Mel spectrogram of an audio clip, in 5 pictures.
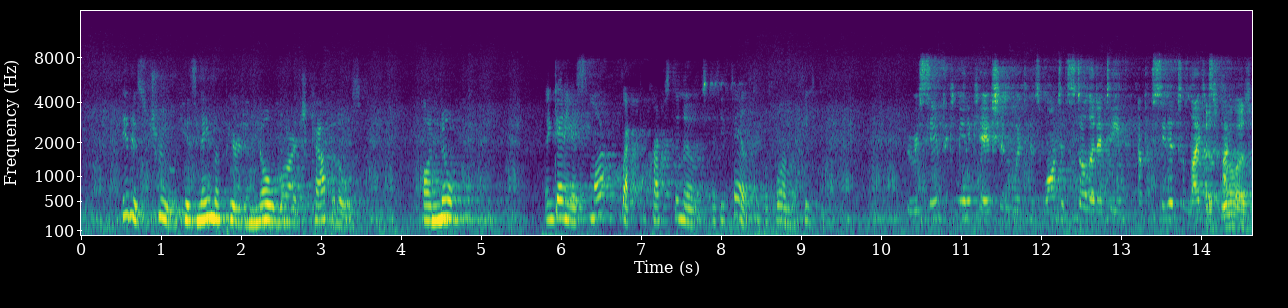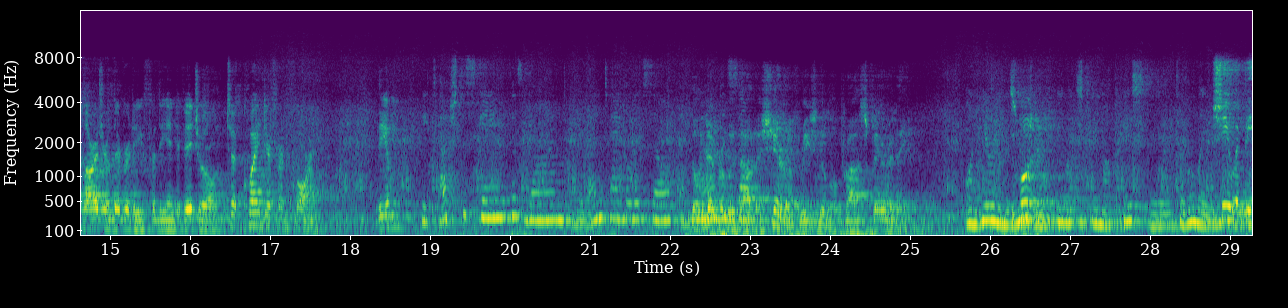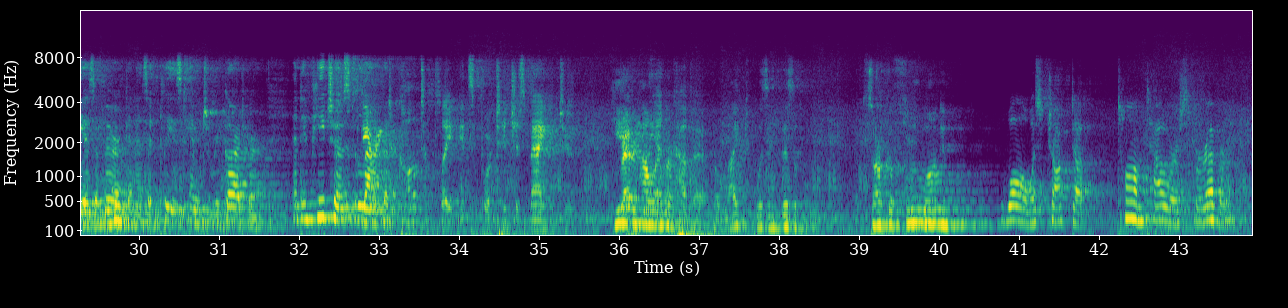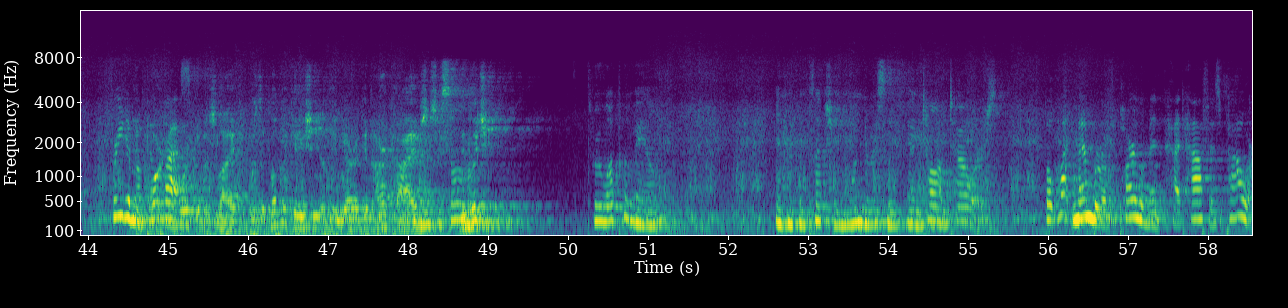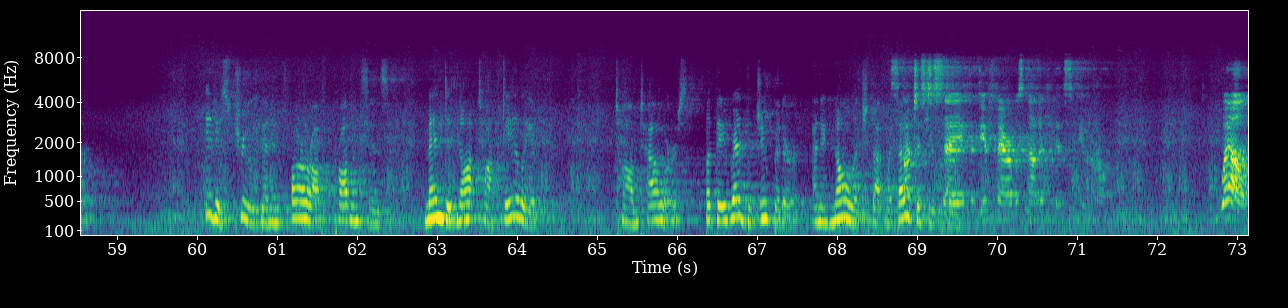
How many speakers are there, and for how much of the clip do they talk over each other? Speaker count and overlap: ten, about 12%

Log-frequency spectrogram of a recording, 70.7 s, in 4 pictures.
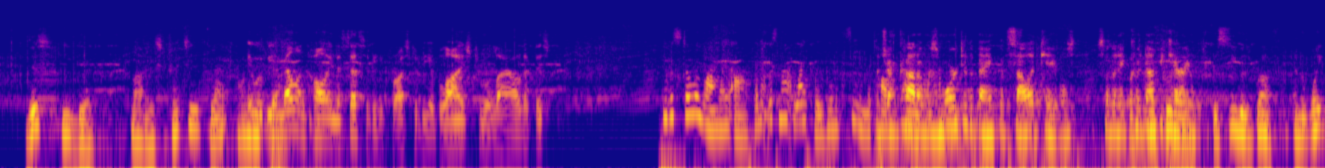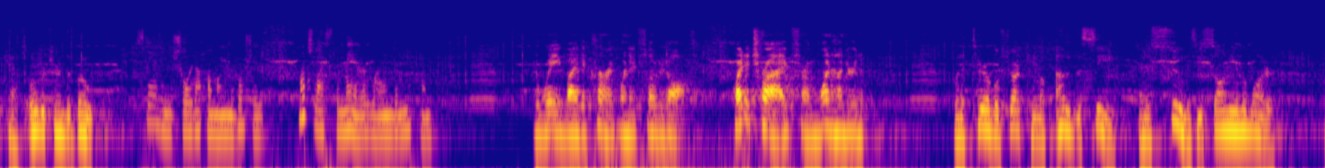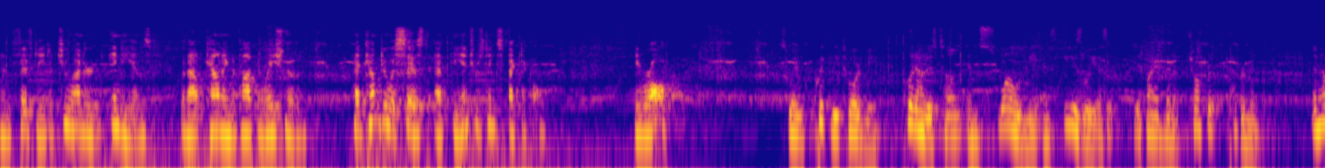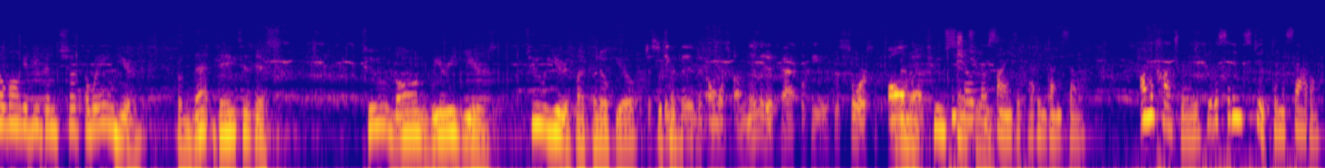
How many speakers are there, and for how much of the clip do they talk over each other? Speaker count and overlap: five, about 7%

